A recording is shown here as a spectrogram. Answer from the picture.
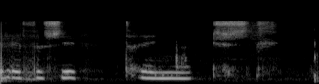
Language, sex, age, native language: Icelandic, male, 10, Icelandic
